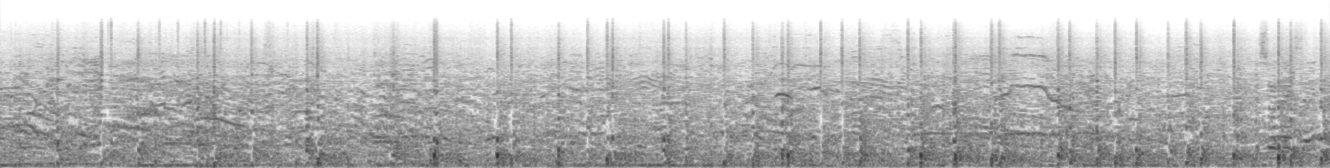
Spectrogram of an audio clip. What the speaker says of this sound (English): Now here's a look at how St. Croix celebrated Independence Day with fireworks.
